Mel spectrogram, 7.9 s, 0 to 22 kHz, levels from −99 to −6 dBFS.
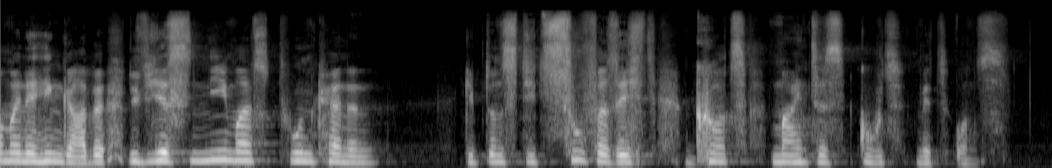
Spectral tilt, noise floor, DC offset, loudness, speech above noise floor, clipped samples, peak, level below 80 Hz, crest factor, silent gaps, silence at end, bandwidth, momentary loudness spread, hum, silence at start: -5.5 dB/octave; -77 dBFS; under 0.1%; -32 LUFS; 45 dB; under 0.1%; -12 dBFS; -68 dBFS; 20 dB; none; 0.4 s; 16 kHz; 17 LU; none; 0 s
